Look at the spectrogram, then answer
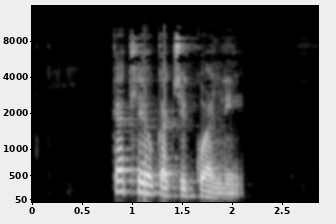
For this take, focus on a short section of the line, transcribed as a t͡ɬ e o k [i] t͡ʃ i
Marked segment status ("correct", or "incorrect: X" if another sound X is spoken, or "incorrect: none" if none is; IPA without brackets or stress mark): incorrect: a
